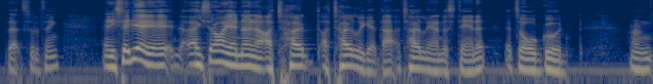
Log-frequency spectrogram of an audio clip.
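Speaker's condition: No condition

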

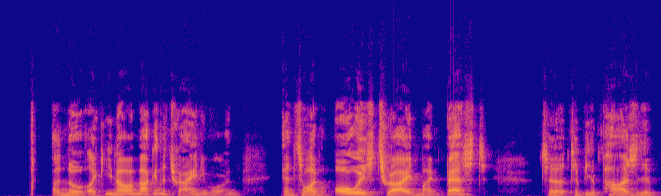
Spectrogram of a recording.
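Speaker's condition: Cleft lip and palate; dental problems

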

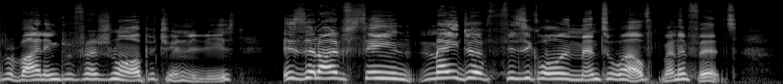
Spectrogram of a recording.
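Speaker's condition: Cerebral palsy; neuromuscular, full-time wheelchair user, no walking, 7-year-old powered chair, types slowly with two pointer fingers; old wheelchair creaking and whirring audible in background

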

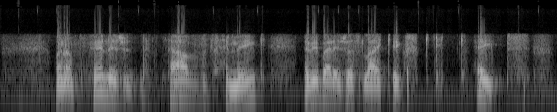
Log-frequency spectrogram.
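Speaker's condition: Stutter; unpredictable, occasional; mourning year for father, must lead prayer before the amud, fears stuttering; fear of stuttering may worsen it, snowball effect; prolonged sounds

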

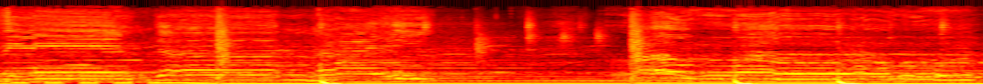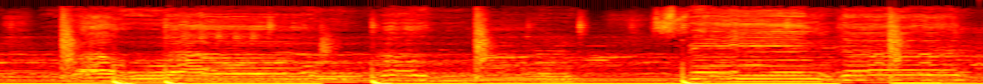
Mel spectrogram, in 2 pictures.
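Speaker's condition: No condition

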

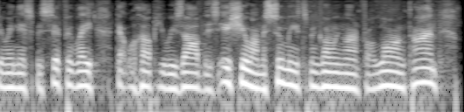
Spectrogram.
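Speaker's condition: No condition

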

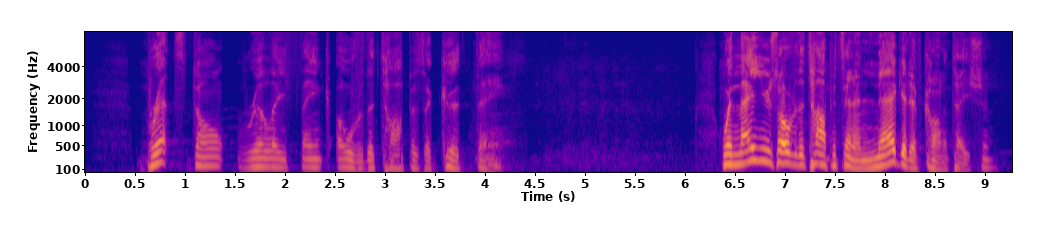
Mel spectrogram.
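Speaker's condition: Cleft lip and palate; congenital

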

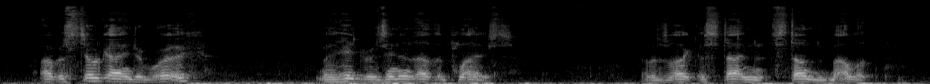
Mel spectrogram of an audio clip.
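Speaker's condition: Dystonia and cerebral palsy; adult dystonia pulling neck backwards

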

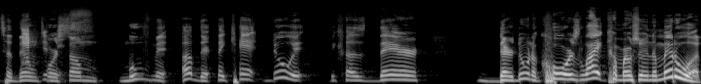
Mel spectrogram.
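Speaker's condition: Stutter; self-studied leading conversation and hypnosis because of stutter; stutters while talking on recorded show, comfortable speaking before large audiences; prolonged sounds, blocks

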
